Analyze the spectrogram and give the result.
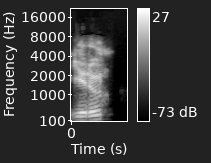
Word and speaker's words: Jeroen: I'm Jeroen. That's the way you pronounce it in Dutch, and basically every other language butchers it a bit, but that's fine.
